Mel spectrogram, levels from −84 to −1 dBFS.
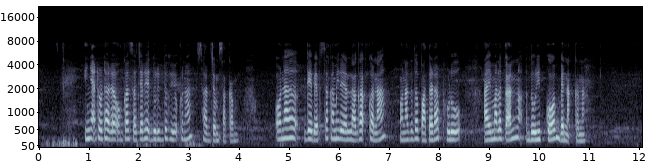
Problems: none marked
